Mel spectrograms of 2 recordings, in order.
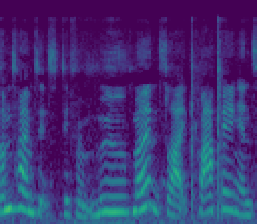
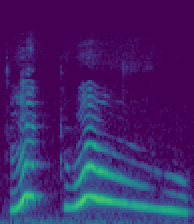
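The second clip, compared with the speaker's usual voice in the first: long, loud falling owl call; high echoey hoot; 5 semitones higher, 6 dB louder than usual. Pretend. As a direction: hoot like an owl and let it trail down. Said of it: "Hoot like an owl".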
